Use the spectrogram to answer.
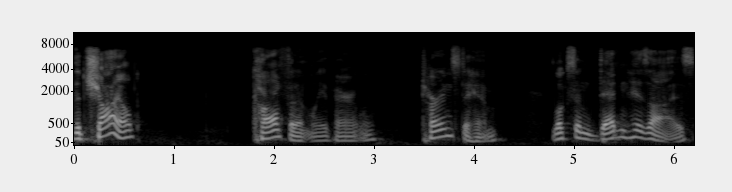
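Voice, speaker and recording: A man speaks at a fairly slow pace with vocal fry, very wide pitch swings, and long, frequent pauses. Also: medium pitch for a man. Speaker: podcast co-host. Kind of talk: casual banter. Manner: soft-spoken.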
